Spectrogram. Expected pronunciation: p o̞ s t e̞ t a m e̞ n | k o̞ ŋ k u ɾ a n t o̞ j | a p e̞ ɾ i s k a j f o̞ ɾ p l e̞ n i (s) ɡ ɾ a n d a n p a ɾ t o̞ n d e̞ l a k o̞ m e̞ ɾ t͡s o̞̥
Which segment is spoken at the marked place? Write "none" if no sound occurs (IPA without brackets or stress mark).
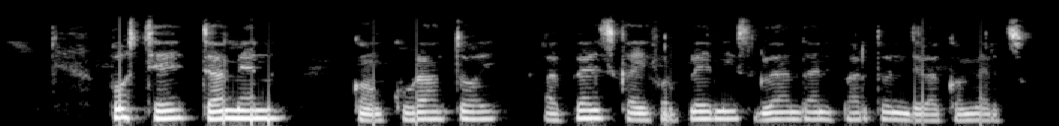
s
